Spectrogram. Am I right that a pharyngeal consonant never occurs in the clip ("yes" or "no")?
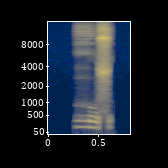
yes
